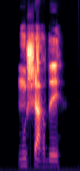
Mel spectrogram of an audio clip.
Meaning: 1. to rat; to rat on 2. to tell tales
- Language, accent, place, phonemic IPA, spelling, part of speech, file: French, France, Lyon, /mu.ʃaʁ.de/, moucharder, verb, LL-Q150 (fra)-moucharder.wav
